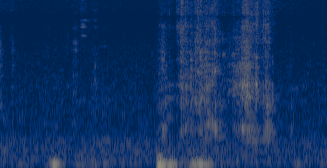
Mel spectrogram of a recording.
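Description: Faint handling noises close to a microphone: a soft low bump about half a second in, then a heavier thump with some rubbing in the second half.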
